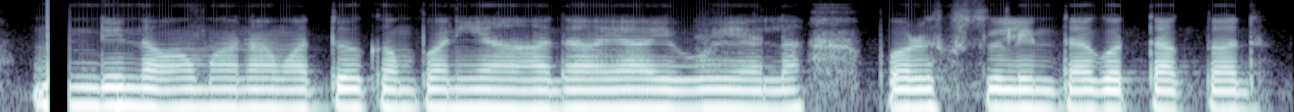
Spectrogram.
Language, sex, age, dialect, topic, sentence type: Kannada, male, 18-24, Northeastern, agriculture, statement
